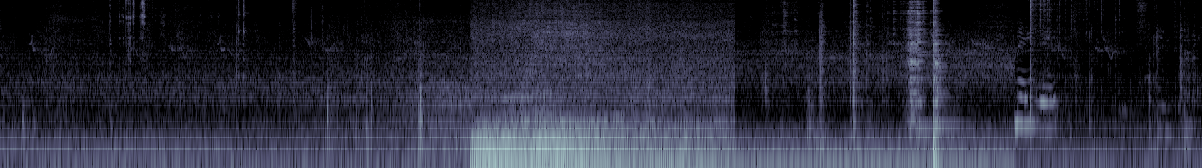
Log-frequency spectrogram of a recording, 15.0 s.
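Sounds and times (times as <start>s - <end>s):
engine running low hum: 5.7s - 12.6s.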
